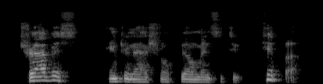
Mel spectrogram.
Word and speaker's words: TiFi: so nice ti ti Tiff you say tiffa nobody said it like that T I always say Tiffy oh I'm saying it wrong then maybe no no no so you can say it either way long as you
